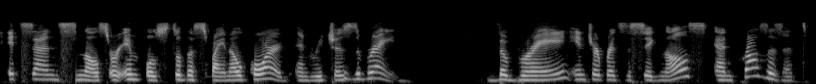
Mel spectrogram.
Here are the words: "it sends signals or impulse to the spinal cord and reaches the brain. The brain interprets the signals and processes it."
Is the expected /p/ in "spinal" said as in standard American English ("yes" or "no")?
yes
